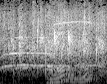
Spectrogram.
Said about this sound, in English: Clap it up if you ever smoked weed in your life before.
